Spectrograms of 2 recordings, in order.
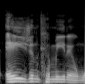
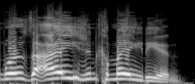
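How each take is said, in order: First: Said in the usual way. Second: Loud, high Southern holler with broad vowels; drunk Southern accent. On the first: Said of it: "He just says". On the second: Retold or imitated. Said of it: "because of his accent".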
